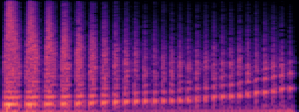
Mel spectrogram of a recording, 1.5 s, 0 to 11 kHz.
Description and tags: Short sound effects made with Minikorg 700s + Kenton MIDI to CV converter.
FX, Korg, Minikorg-700s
